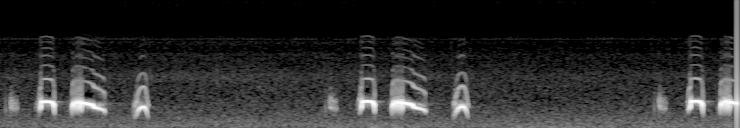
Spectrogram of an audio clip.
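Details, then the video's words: Calling spotted dove, a recording for luring and exciting doves: three-part cooing phrases repeated about every four seconds, each a quick hoot, a longer falling coo and a short closing note, with no other sounds. "Tiếng chim gáy gọi hay kích bổi nhanh nổi"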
